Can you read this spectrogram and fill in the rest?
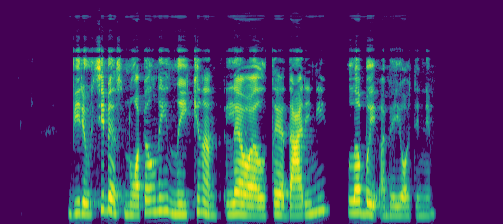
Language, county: Lithuanian, Utena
